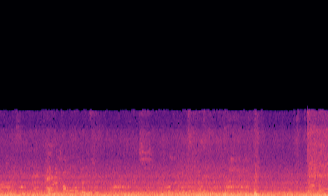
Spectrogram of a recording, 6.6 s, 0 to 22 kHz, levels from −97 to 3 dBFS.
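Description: From start to finish the audio is dull, with nothing above 9.6 kHz and plainly audible smearing in the spectrum. This points to AAC compression, likely AAC-LC at a low bitrate around 32 kbps, where the encoder lowers its cut-off and coarsely quantises the remaining bands.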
